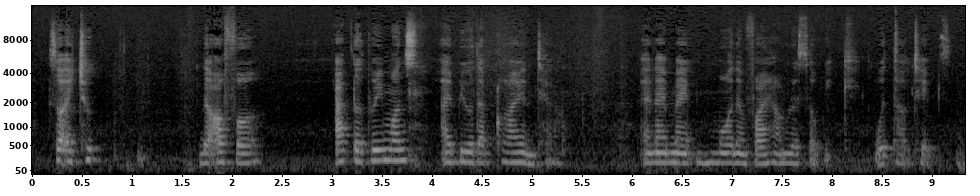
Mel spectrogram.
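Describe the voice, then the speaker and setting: Somewhat breathy and fairly low-pitched, a woman talks at a moderate pace in a monotone, flat intonation with long, frequent pauses. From Vietnam. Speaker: spa owner. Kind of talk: interview.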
